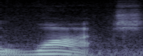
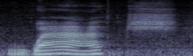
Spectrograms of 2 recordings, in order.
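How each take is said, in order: First: The vowel sounds like a broad ah. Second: The vowel sounds like the a in apple. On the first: The speaker calls it right. "we say watch. So the W is controlling the A to make a different sound there" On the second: The speaker calls it wrong. "the A should say a, like an apple, but we don't say watch"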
